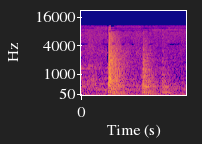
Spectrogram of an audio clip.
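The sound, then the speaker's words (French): A door with a broken latch is pushed closed: three dull knocks, the first strongest and the later two following in quick succession. “Si vous pouvez fermer la porte là-bas, c'est sympa.”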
